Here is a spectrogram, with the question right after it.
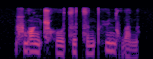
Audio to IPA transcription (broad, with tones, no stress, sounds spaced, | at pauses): ʂ w ɑ˥˩ ŋ ʈ͡ʂʰ o˧˥ ʊ̯ t͡s ɹ̩˧ t͡s ə˧˥ n pʰ y˥˩ n k w a˩ n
